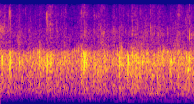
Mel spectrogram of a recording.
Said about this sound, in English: And now everyone's laughing and clapping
